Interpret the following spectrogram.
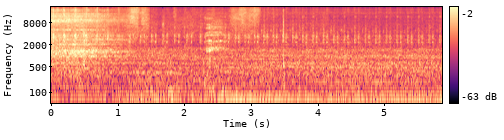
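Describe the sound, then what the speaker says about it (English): A 1992 Mercedes W124 300E with an M103 engine idles steadily up close, warmed up, with a faint, rapid ticking from noisy valve lifters mixed into its rumble. "now I can hear the lifter now"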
